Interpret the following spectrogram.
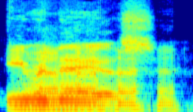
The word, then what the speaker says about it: Irenaeus: Number one, in AD 180, Irenaeus, I had to look up how to pronounce his name, Irenaeus, wrote against heresies to refute the errors of Gnosticism, which posed a great threat to the church at the time.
